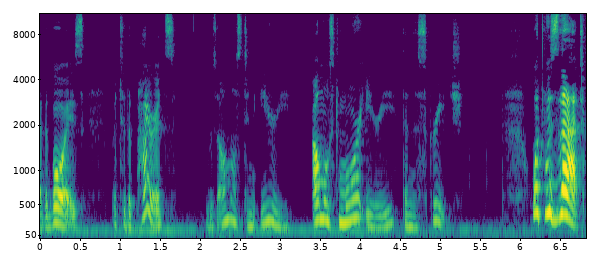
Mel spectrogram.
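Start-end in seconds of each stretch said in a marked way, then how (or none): 6.1-6.8 high, loud, sudden demand; startled cry. A narrator's reading. Hook hears the screech from the cabin, alarmed cry. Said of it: "cried Hook".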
